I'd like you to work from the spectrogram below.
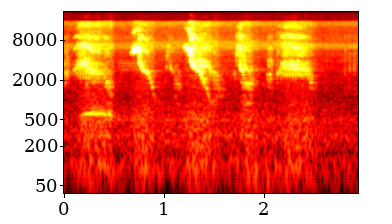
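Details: Grey wagtail, a winter visitor to Assam, recorded behind a house near water. Sharp, high chirps sweep steeply downward in quick succession, roughly two each second, with a brief low hooting note at the start.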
